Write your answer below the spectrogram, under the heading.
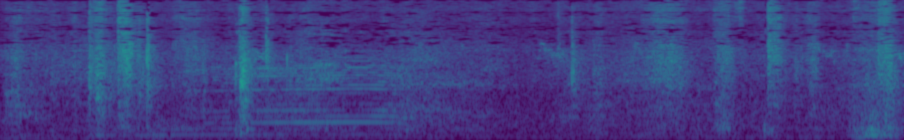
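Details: Cow calling for her calf in a village setting: one low, steady moo lasting about a second, with soft rustling and faint background noise around it.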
